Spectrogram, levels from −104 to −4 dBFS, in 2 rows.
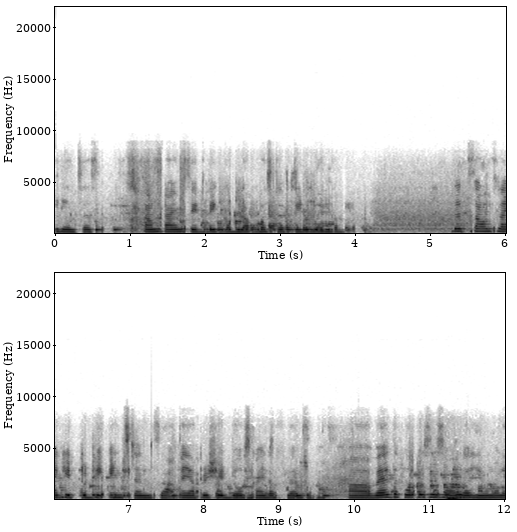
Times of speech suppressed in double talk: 0.64-0.78, 1.43-1.77, 7.44-7.56, 9.19-9.41, 10.79-12.02

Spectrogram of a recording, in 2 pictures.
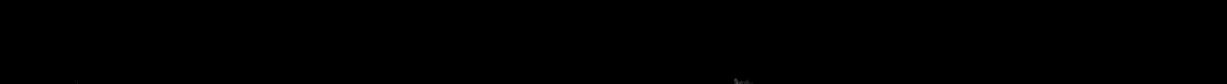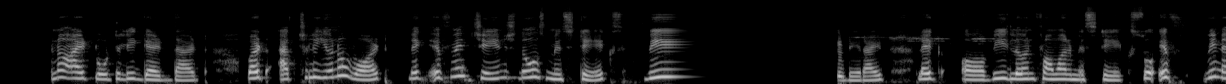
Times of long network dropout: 2.31-4.24, 9.62-11.86, 18.91-20.66

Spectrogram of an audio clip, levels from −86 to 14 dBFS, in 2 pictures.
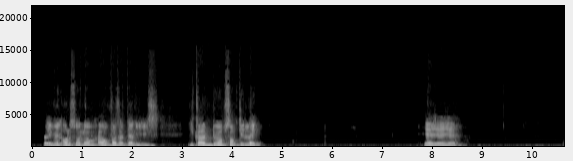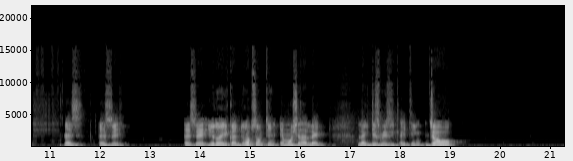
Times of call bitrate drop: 1.40-8.17

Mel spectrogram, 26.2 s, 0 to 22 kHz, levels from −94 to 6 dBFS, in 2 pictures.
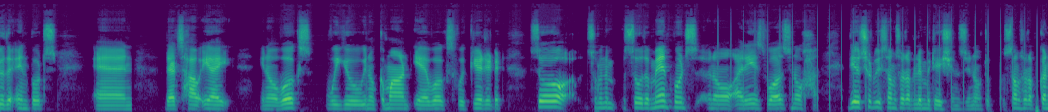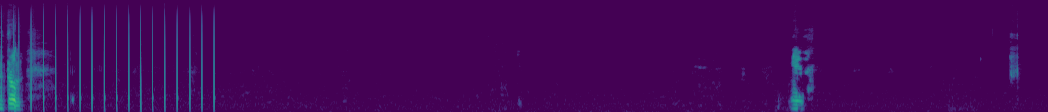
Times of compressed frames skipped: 1.63, 6.16-6.19, 13.28

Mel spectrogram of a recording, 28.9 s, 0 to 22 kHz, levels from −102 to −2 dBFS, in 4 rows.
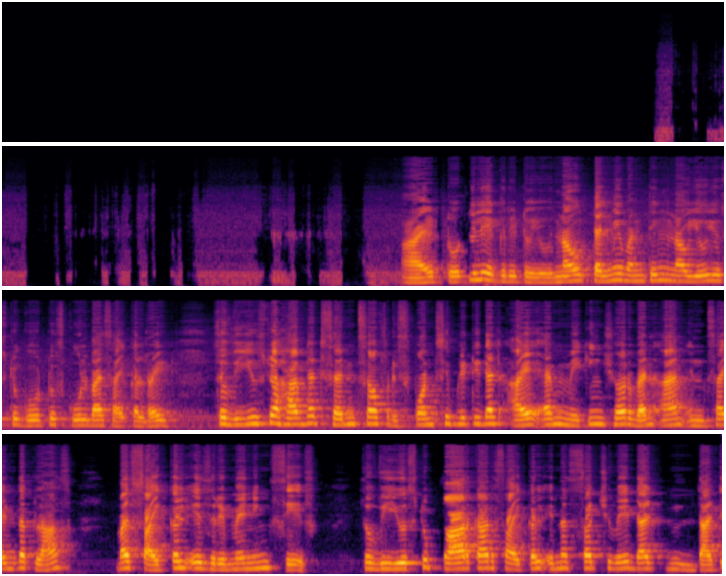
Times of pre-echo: none

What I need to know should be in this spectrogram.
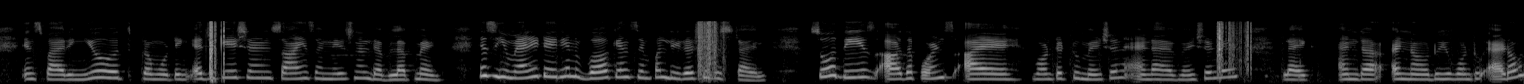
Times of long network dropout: none

